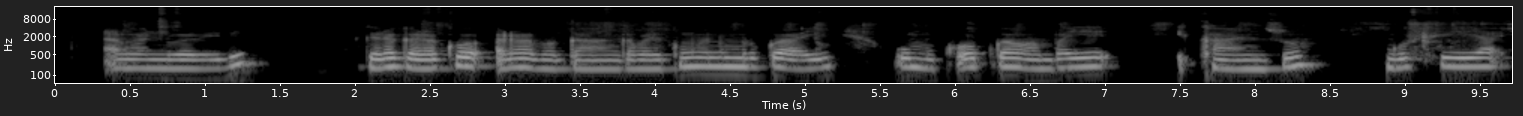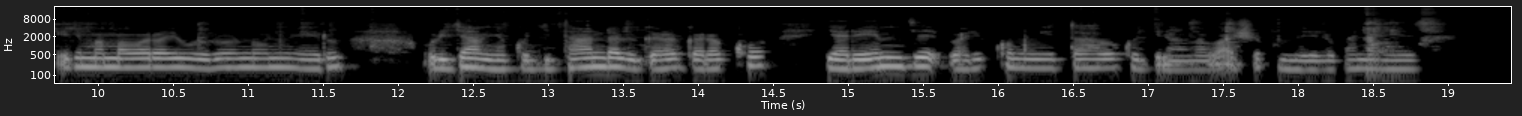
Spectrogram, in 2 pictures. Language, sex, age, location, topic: Kinyarwanda, female, 25-35, Kigali, health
